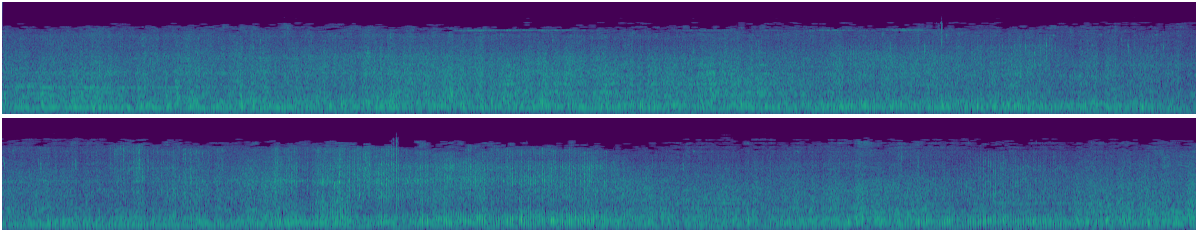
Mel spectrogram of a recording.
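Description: A steady mechanical drone with a constant hum that holds the same pitch throughout, like an engine running nearby.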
